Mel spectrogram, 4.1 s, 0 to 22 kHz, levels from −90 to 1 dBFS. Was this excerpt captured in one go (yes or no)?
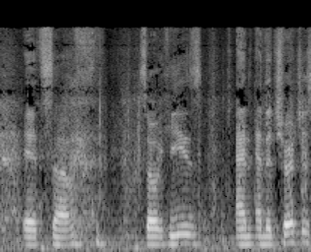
yes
